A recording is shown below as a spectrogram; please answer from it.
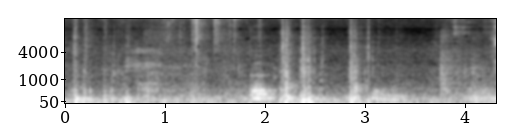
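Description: Scattered light clicks and taps, several in a row at the start and a few more later, with a brief murmur of a voice near the middle.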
